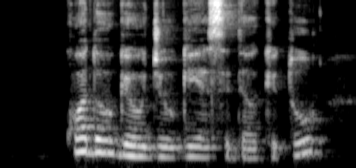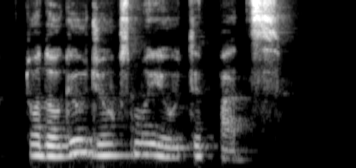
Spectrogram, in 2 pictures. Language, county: Lithuanian, Vilnius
